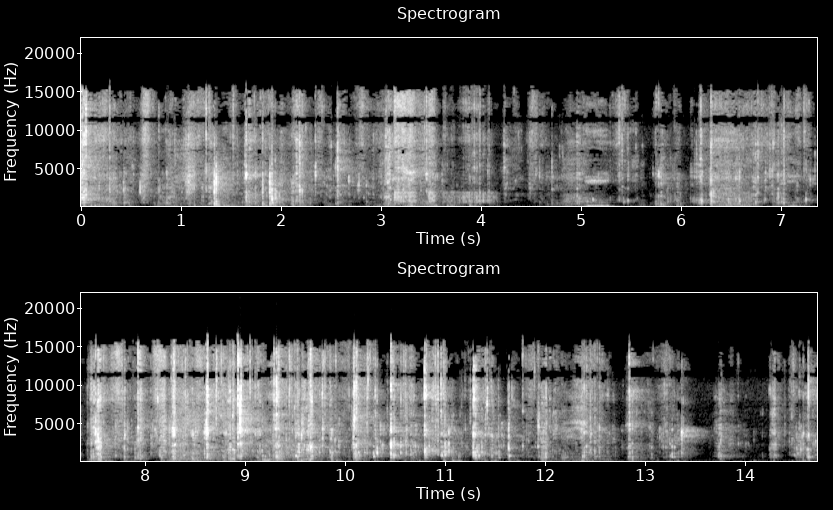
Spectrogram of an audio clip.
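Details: Dogs on a BARF raw diet chewing raw chicken breast and duck feet: crunching bites and wet mouth sounds, uneven rhythm with short pauses, quieter stretch midway.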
